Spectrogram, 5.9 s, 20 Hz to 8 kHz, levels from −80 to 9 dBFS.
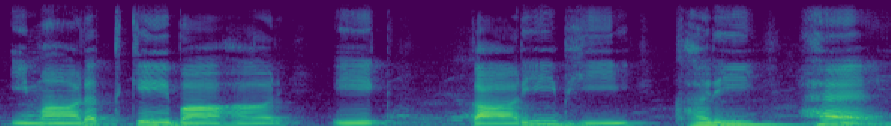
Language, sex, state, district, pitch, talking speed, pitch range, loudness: Hindi, male, Bihar, Patna, 125 Hz, 80 wpm, 120-160 Hz, -20 LUFS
